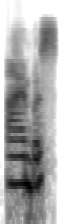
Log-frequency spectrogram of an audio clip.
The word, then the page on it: iambus: Indian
